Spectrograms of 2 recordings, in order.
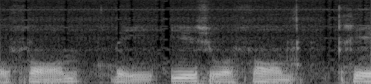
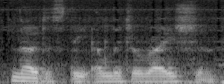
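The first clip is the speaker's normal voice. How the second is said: usual speaking voice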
